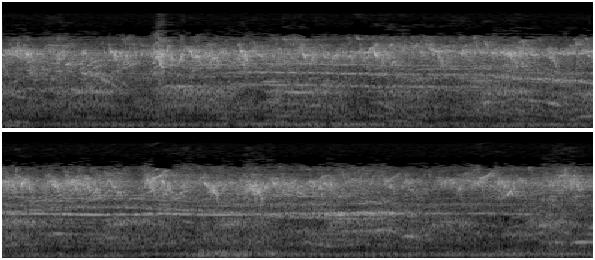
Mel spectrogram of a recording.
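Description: Small birds chirping rapidly and continuously, with one longer even note around the middle and a low murmur underneath.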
